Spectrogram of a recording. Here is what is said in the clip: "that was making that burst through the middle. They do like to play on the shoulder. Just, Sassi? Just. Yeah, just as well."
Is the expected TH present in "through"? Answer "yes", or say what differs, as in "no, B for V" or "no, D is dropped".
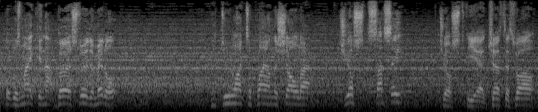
yes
